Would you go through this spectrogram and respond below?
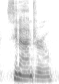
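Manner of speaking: nasal, through-the-nose delivery. Explaining how to refer to the high school: nasal Saint Andrew. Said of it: "you have to say it with with an annotation in your nose".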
